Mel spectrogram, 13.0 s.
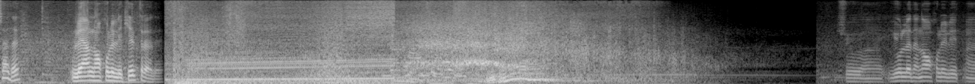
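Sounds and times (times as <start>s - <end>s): car engine high note: 2.2s - 7.6s.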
